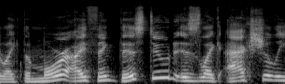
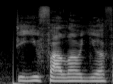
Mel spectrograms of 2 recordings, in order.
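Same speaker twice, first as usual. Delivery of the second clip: poorly done put-on baby voice, quieter; 5 dB quieter than usual. Asking her whether she follows UFOs, in a bad panda baby voice. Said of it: "he says it in the shitty panda voice, the baby voice".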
